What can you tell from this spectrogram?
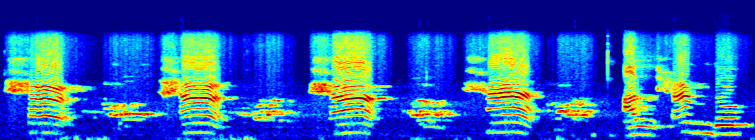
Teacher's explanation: হলকের মাঝখান থেকে হা আর আইন, এই দুইটা অক্ষর উচ্চারণ হয় · হলকের মাঝখান থেকে, হলকের মাঝখানে চাপ দিবেন হা। এর সিফাত হলো সহজ, হা হা হা হা। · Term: হার মাখরাজ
